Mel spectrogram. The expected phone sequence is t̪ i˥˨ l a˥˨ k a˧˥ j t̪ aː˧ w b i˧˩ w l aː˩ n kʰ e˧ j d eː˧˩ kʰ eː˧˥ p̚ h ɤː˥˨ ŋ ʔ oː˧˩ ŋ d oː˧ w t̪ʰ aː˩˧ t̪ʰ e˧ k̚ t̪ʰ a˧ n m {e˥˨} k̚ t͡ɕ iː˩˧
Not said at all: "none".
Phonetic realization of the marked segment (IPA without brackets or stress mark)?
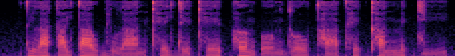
e˥˨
